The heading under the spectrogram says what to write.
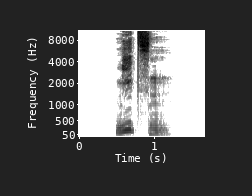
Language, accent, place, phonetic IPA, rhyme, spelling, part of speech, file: German, Germany, Berlin, [ˈmiːt͡sn̩], -iːt͡sn̩, Miezen, noun, De-Miezen.ogg
- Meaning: plural of Mieze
